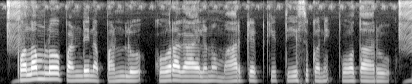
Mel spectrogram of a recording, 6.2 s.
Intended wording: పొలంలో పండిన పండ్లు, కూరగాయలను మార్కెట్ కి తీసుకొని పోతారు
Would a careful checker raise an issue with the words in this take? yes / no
no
